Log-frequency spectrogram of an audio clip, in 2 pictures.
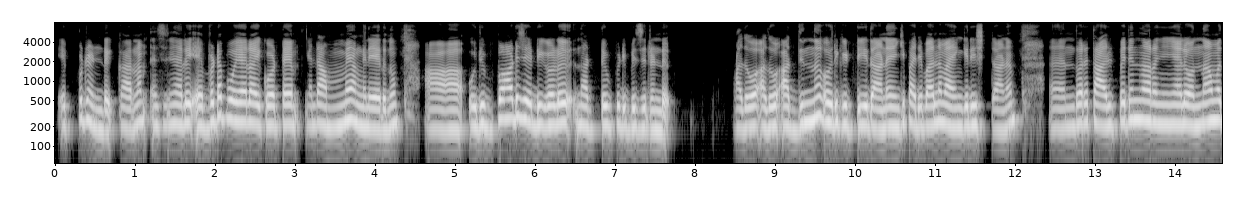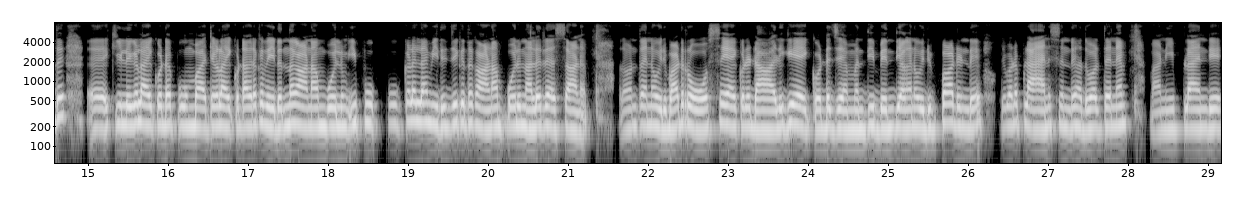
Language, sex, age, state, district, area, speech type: Malayalam, female, 30-45, Kerala, Wayanad, rural, spontaneous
